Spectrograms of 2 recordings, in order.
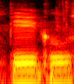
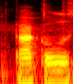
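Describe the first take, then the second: First: The first vowel is long, like in cute. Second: The first vowel is short, like in bug. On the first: "my mum says cute, uh, bugles" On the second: "I always call them buggles"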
